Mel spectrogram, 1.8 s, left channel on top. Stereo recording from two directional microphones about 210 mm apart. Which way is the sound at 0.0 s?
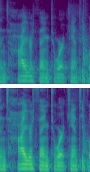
50° right (ahead or behind).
